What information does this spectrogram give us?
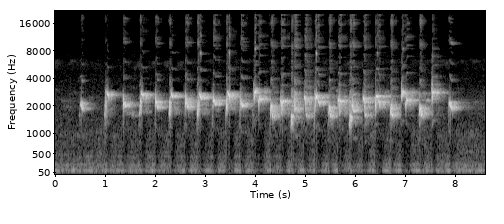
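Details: A tame yellow-vented bulbul in full song, delivering a long rapid series of rich, bubbling whistled notes, about three or four a second, each dipping and rising, with a soft low hum behind.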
